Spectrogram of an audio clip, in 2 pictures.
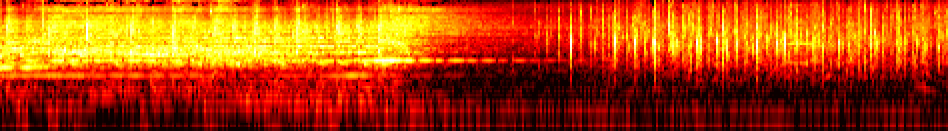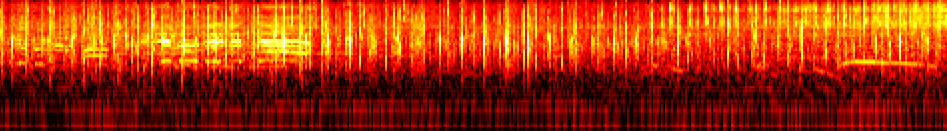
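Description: Yosakoi dance music ends on a held final note about four seconds in; after a short lull the audience claps steadily for the rest of the time, with a few voices calling out partway through.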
